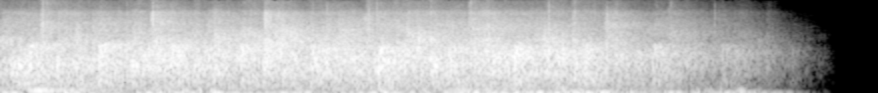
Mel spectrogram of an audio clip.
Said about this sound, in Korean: 박수, 큰 박수를 드리는 것으로 가름하도록 하겠습니다.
